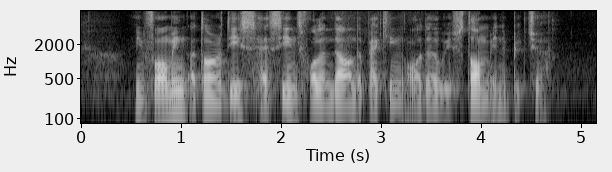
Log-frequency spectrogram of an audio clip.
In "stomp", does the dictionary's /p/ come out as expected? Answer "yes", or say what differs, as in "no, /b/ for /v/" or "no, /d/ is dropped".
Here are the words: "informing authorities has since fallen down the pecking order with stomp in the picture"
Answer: no, /p/ is dropped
